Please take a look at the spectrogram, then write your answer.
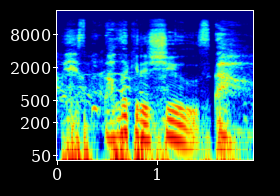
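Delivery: lightly voiced snooty girl sniffing at a guy; a hint of a judgy woman dismissing him; mild mock disdain; mocking snobby woman. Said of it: "And you went".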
